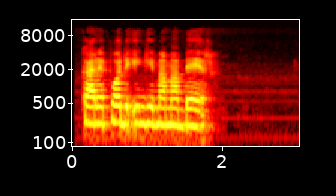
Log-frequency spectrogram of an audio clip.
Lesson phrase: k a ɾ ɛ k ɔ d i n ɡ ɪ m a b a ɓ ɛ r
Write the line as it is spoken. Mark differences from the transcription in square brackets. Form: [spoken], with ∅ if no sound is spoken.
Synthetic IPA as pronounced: k a ɾ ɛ [p] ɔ d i [ŋ] ɡ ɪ m a [m] a [b] ɛ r

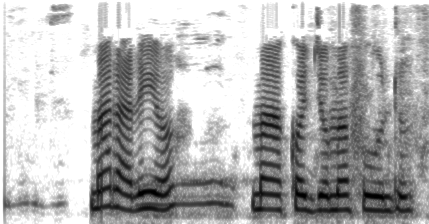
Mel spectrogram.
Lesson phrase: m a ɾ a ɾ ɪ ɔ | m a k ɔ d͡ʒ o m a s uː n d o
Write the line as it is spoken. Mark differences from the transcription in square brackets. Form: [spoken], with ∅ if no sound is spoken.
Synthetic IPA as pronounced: m a ɾ a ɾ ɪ ɔ | m a k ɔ d͡ʒ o m a [f] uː n d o

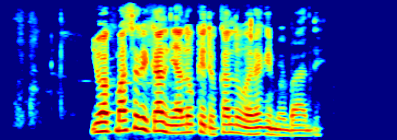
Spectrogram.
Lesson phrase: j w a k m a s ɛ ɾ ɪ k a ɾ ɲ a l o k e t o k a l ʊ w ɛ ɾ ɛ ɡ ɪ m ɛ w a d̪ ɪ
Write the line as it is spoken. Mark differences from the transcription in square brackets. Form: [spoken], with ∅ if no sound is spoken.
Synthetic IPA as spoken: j w a k m a s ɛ ɾ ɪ k a [l] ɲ a l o k e t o k a l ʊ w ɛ ɾ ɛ ɡ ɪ m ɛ [b] a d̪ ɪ

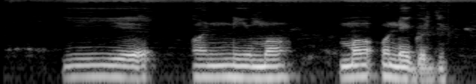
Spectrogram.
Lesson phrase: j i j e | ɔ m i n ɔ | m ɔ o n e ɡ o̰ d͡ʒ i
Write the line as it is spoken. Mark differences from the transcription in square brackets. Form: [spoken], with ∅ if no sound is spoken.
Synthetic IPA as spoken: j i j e | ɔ [n] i [m] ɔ | m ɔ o n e ɡ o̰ d͡ʒ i

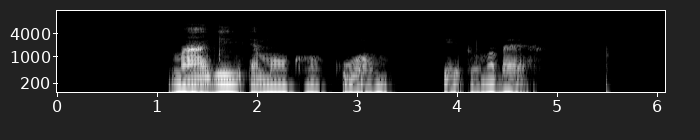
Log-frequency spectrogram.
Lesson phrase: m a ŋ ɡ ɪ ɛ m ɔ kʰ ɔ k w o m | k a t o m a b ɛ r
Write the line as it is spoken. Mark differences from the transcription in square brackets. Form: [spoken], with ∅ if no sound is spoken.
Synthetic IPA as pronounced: m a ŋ ɡ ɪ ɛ m ɔ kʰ ɔ k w o m | k [e] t o m a b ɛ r

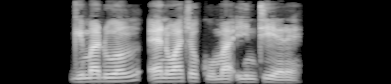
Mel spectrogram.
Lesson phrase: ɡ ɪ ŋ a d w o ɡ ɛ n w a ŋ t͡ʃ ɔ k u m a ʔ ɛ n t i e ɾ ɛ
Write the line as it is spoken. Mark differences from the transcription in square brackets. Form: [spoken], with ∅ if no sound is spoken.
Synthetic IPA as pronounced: ɡ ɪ [m] a d w o [ŋ] ɛ n w a [∅] t͡ʃ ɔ k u m a ʔ [i] n t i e ɾ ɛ

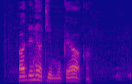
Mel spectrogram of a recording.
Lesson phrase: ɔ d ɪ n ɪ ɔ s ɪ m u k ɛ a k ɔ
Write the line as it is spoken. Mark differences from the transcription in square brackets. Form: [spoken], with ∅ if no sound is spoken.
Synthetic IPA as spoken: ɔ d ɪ n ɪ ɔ [t] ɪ m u k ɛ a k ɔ

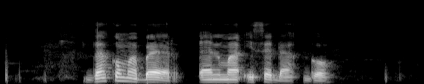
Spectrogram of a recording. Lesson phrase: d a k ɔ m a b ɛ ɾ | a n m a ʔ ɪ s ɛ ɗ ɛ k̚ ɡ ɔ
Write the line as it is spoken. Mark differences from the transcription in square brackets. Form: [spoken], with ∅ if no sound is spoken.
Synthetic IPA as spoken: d a k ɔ m a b ɛ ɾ | [ɛ] n m a ʔ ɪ s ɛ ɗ [a] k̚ ɡ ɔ

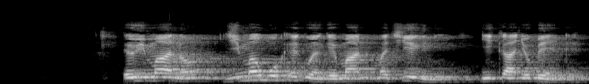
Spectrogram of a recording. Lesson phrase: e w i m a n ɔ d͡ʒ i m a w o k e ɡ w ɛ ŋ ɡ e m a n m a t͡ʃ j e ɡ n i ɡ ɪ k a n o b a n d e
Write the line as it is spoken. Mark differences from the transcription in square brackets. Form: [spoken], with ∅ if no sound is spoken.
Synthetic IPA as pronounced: e w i m a n ɔ d͡ʒ i m a w o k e ɡ w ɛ ŋ ɡ e m a n m a t͡ʃ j e ɡ n i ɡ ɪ k a [ɲ] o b [e] n d e

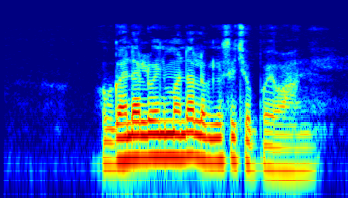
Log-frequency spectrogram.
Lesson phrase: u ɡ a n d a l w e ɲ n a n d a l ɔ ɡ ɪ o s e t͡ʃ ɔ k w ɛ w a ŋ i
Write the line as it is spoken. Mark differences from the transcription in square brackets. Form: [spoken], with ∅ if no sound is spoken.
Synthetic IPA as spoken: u ɡ a n d a l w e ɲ [m] a n d a l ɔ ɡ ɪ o s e t͡ʃ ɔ [p] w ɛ w a ŋ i

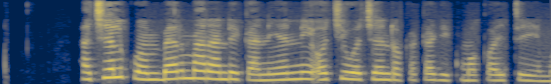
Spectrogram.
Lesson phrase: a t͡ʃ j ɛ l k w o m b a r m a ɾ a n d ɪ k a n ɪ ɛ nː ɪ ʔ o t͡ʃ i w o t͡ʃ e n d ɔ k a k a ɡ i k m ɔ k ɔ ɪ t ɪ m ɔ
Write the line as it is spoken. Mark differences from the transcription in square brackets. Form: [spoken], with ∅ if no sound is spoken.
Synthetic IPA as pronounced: a t͡ʃ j ɛ l k w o m b [ɛ] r m a ɾ a n d ɪ k a n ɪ ɛ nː ɪ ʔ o t͡ʃ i w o t͡ʃ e n d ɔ k a k a ɡ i k m ɔ k ɔ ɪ t ɪ m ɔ

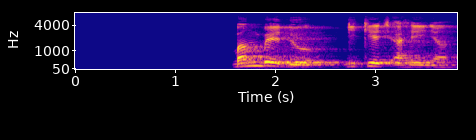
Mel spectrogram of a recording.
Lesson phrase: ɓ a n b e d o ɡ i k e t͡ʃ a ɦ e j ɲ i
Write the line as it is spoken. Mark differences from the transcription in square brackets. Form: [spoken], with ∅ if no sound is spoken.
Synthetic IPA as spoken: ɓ a [ŋ] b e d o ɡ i k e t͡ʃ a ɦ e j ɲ [a]

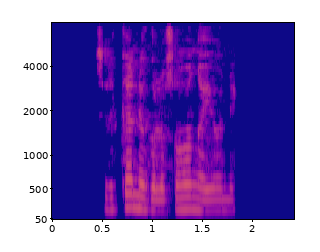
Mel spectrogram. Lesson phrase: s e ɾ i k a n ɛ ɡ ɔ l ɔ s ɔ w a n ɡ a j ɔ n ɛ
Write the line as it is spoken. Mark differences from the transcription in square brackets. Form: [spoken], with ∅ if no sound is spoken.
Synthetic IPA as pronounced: s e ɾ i k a n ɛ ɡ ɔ l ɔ s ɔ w a [ŋ] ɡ a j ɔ n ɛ

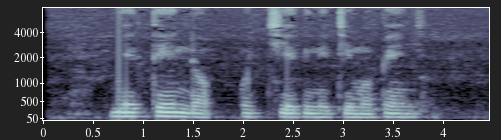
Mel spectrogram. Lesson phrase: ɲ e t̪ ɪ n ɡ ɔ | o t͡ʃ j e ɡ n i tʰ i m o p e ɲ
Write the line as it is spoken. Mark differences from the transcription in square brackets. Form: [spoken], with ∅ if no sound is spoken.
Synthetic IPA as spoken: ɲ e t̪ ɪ n [d] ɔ | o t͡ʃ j e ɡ n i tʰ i m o p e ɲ

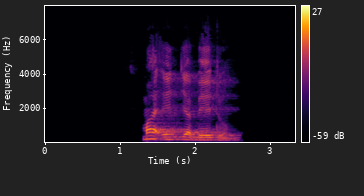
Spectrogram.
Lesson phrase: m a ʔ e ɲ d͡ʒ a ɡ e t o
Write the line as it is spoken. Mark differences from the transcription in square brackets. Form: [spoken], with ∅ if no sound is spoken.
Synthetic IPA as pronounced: m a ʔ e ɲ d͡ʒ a [b] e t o

